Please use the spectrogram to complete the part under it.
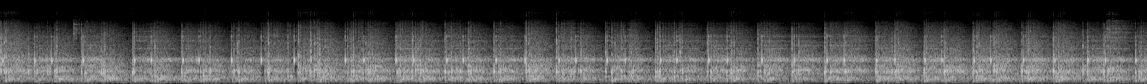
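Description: Drumbeats echo in a large hall.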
